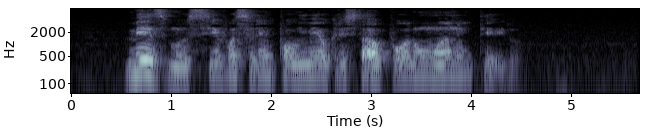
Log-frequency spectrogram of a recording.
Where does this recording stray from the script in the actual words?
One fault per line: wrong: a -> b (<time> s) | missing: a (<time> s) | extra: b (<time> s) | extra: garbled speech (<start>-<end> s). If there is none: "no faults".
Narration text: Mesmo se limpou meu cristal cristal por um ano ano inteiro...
extra: você (1.5 s)
missing: cristal (3.1 s)
missing: ano (3.9 s)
